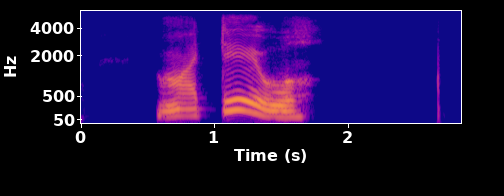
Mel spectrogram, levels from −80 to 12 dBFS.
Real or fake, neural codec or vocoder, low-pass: fake; codec, 16 kHz, 1 kbps, X-Codec, HuBERT features, trained on balanced general audio; 5.4 kHz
